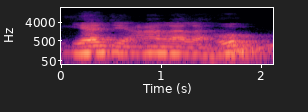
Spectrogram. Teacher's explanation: Yuridullahu alla yaj'ala lahum qalqalah ya, ada jim ini salah satu huruf qalqalah ya. Jadi mantul lagi.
